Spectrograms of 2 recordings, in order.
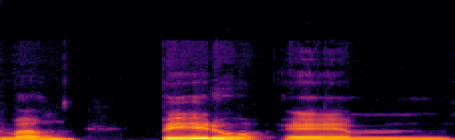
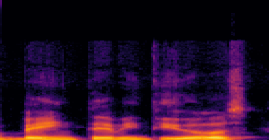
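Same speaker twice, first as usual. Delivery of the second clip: ordinary delivery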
